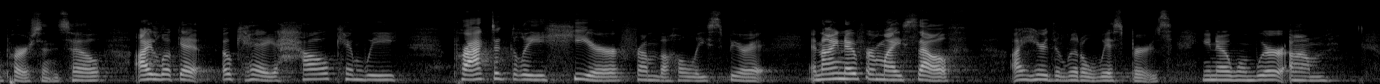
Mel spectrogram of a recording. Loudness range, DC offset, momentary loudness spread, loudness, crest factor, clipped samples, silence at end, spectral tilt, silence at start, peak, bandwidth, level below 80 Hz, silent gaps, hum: 4 LU; under 0.1%; 13 LU; -29 LUFS; 24 dB; under 0.1%; 0.4 s; -4.5 dB/octave; 0 s; -6 dBFS; 14 kHz; -66 dBFS; none; none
